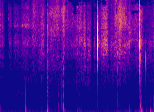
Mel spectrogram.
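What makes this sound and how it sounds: A single thin blue paper banknote is held close to the mic by black-gloved fingers, which crinkle and flick it. Quiet, bright papery crackling runs throughout, punctuated by about five sharp flicks or snaps that die away almost at once.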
